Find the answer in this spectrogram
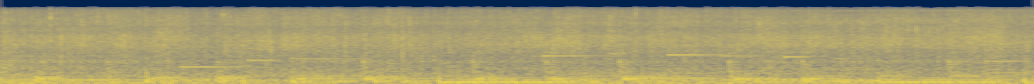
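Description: Diced smoked beef with onion and garlic sizzling steadily as it fries in hot oil in a pan, stirred with a wooden spatula.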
